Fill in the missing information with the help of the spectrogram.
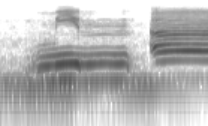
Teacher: Tidak ditahan, tidak digunahkan, dibaca dengan jelas hanya bunyi nun sukunnya dialirkan sebagian. Min a. Jadi bukan min a atau bukan juga min a ya. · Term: izhar halqi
